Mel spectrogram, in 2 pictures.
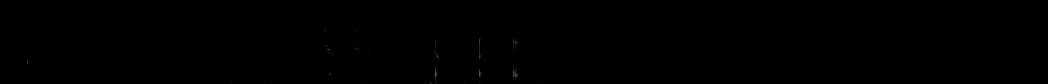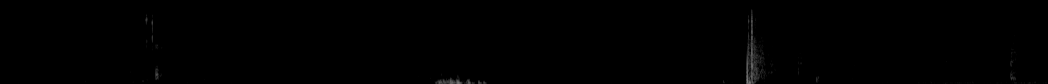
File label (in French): Voix off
